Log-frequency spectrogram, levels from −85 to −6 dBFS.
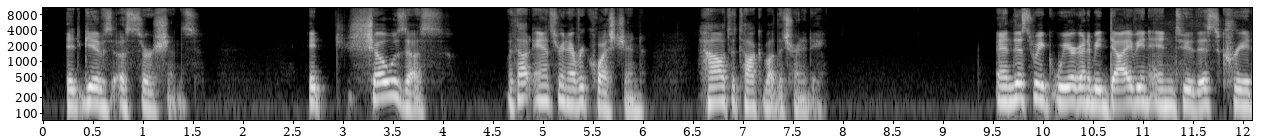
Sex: male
